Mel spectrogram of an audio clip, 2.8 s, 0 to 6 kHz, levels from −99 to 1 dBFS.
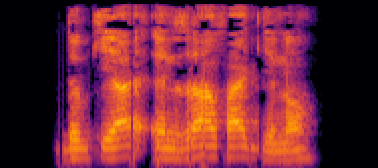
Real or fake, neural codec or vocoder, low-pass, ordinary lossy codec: real; none; 5.4 kHz; MP3, 24 kbps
